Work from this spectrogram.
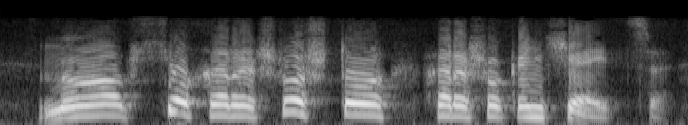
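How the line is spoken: Cheerful. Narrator (Russian): бодро сказал профессор

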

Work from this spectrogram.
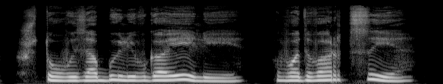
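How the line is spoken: Sighing. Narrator (Russian): Вивьен вздохнула

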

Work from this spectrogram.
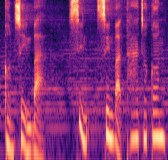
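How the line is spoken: Frightened weak trembling voice. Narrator (Vietnamese): Cô sợ hãi nói giọng yếu ớt run rẩy

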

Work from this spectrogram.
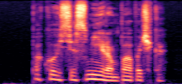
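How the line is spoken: Mutter. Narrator (Russian): пробормотала она

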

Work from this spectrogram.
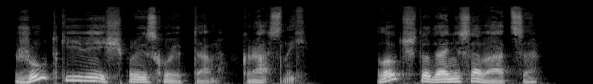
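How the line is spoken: Quiet, pensive, after pause. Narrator (Russian): Он на мгновение замолчал, задумавшись о чем-то, и тихо добавил

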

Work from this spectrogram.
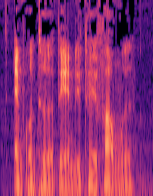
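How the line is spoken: Cold. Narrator (Vietnamese): lạnh lùng nói

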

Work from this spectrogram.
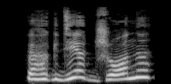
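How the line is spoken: Exclamation. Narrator (Russian): воскликнула Инид

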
